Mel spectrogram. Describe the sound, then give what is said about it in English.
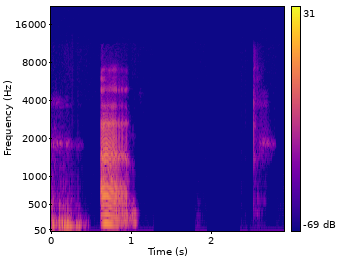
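A sleeping dog snores with groaning, moan-like breaths, two close drawn-out snores followed after a silent gap by one faint, brief snort. “For listeners wondering, that is a dog snoring, just in case anyone. Yeah, sorry. I didn't think we were going to hear the dog snore”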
